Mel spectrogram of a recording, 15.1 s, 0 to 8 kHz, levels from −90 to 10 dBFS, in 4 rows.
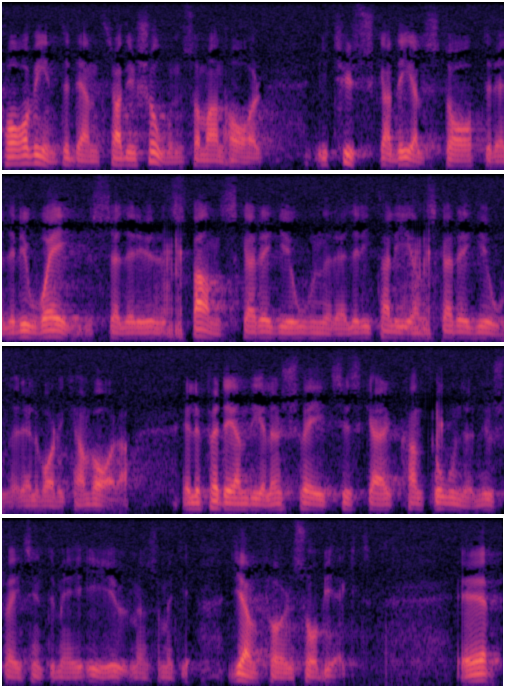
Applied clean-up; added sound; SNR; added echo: neural mask model Resemble Enhance denoiser.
